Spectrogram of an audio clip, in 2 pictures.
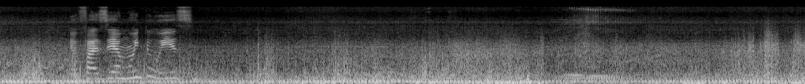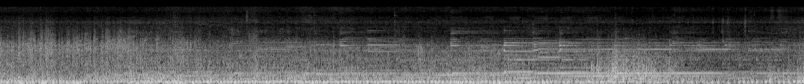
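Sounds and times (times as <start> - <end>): motorcycle engine rumbling: 0.0 - 16.0.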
